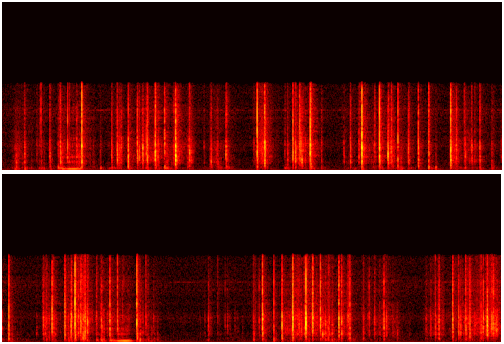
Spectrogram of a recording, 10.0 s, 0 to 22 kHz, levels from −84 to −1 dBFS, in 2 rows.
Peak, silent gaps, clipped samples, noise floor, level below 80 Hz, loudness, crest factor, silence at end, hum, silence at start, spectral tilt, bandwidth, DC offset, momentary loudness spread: 0 dBFS; none; under 0.1%; -62 dBFS; -78 dBFS; -33 LUFS; 38 dB; 0 s; none; 0.1 s; 1 dB/octave; 12 kHz; under 0.1%; 18 LU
